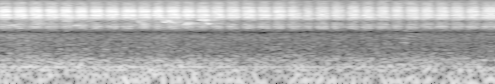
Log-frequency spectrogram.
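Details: Cicada calling in summer in Tuscany: a steady, high, shimmering buzz pulsing rapidly and evenly without pause, over a low rumble of wind.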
